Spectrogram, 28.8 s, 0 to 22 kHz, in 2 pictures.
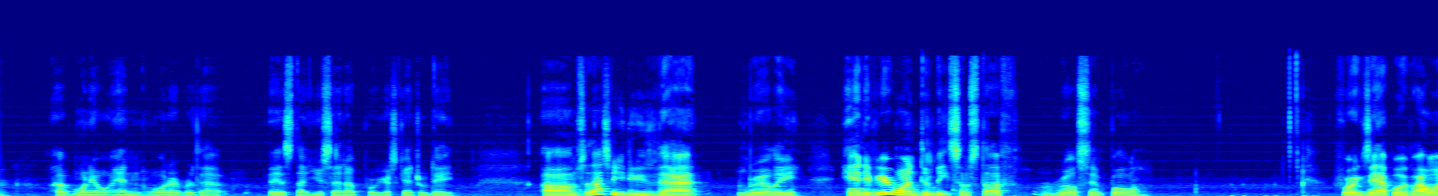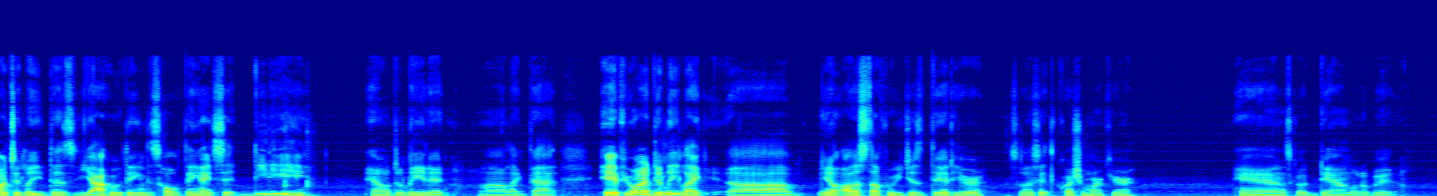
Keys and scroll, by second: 12.1-13.7 typing, 17.2 typing, 19.6-20.1 typing, 24.6-25.4 typing, 27.1-28.5 typing.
